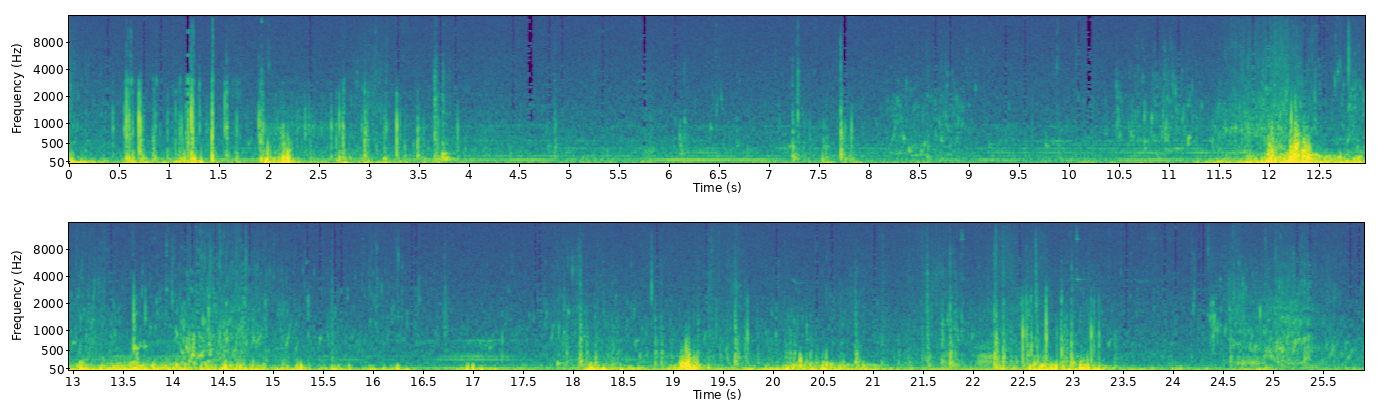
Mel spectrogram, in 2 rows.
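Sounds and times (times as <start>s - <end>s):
kayak paddle splashing water: 6.3s - 16.8s, 24.2s - 25.9s.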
